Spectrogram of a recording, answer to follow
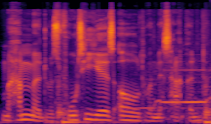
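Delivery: plain reading voice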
